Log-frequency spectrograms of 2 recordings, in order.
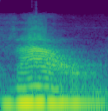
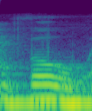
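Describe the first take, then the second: First: The vowel is said wide open. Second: The vowel is said closed, not wide open. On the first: The speaker calls it right. "é val, bem aberta" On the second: The speaker calls it wrong. "não é vou"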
